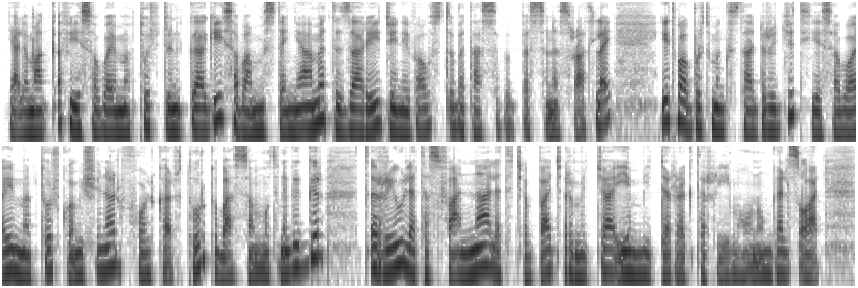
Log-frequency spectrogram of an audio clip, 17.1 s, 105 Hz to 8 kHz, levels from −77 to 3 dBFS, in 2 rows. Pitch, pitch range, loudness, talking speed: 150 Hz, 140-165 Hz, -21 LUFS, 110 wpm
